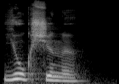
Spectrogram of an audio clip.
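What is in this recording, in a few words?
"юксьыны", Komi, female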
